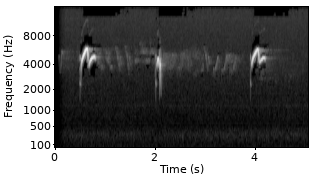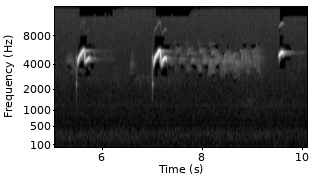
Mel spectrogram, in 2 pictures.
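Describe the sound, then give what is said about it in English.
A tyrant flycatcher gives six short, high, rising whistled call notes at irregular intervals of a second or two, each crisp and clear against silence, with no other sounds. “That's how I like to remember this call note.”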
